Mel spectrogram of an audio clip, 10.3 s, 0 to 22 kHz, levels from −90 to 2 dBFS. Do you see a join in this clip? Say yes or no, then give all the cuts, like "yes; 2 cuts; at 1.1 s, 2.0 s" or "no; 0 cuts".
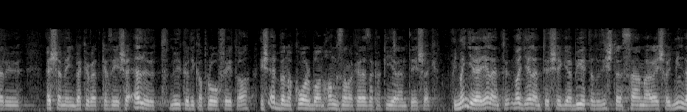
yes; 2 cuts; at 3.8 s, 6.7 s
